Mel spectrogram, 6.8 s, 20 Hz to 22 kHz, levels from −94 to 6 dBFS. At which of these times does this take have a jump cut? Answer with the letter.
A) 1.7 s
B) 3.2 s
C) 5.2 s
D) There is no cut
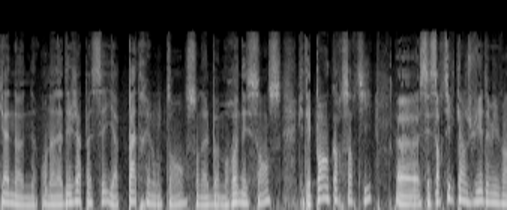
C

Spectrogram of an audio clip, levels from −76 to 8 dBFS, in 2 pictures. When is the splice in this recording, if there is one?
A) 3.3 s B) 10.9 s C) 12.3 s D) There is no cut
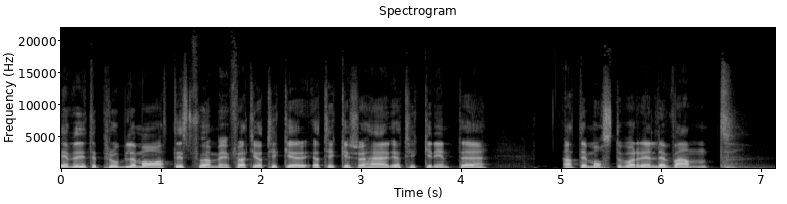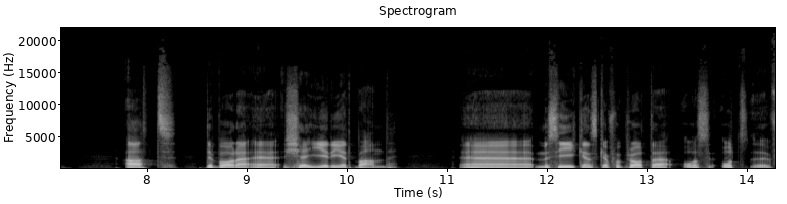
A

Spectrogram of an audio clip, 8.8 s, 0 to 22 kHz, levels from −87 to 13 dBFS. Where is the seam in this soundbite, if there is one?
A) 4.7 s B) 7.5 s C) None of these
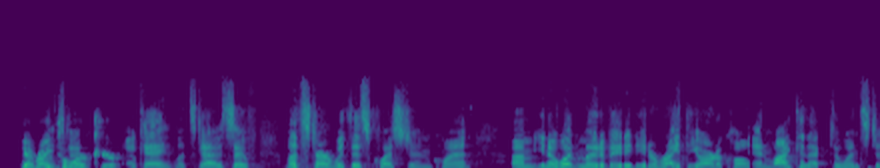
B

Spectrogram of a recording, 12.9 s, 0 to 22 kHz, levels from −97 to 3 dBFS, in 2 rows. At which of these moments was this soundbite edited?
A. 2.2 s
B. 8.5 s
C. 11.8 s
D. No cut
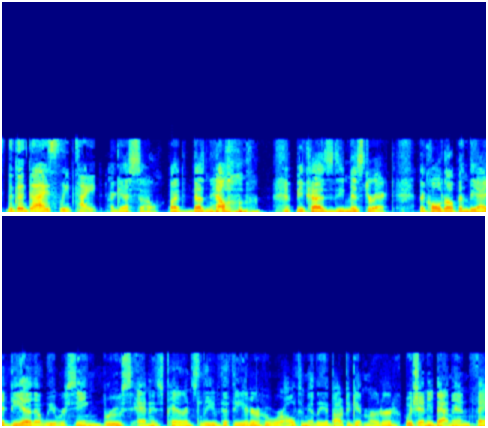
A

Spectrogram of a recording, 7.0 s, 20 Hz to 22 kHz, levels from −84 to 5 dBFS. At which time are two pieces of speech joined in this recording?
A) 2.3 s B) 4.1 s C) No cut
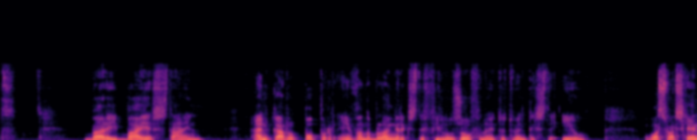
A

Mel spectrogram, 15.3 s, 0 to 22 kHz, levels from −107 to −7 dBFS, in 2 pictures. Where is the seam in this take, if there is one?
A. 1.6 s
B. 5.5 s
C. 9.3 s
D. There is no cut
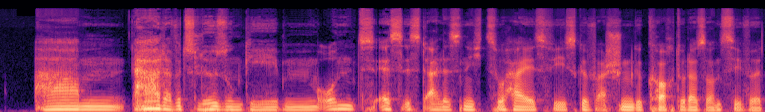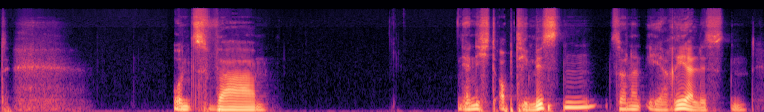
C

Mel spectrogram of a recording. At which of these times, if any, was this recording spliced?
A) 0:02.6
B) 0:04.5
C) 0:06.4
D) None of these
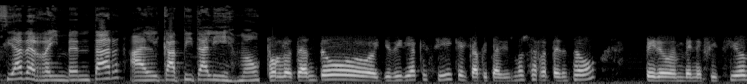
A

